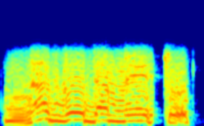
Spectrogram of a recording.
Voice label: voice message target lock, crew tanks serbian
